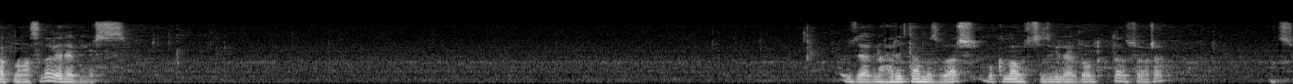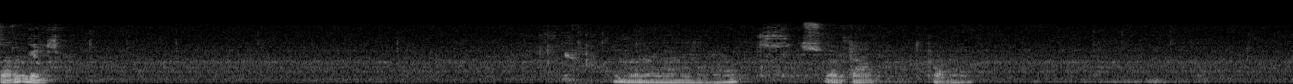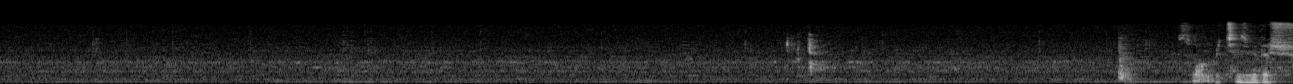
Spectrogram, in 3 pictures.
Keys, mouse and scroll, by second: 14.3-17.7 drag, 17.7 scroll up 1, 18.8-29.8 alt+drag, 30.6-38.7 drag.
